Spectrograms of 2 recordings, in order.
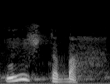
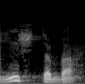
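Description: First: It starts with 'ish', with no initial y sound. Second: It starts with 'yish', with a clear initial y sound. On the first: It sounds like 'a man, a cook'. The speaker calls it wrong. "שלא ישמע, כאילו אומר" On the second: It means 'may it be praised'. The speaker calls it right. "אלא ישתבח, יעשה ביוד"

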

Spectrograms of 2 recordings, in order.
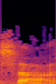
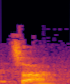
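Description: First: The consonant is pronounced as s. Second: The consonant is pronounced as ts. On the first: The speaker calls it wrong. "אבל לא תעשה סע, סמך" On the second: The speaker calls it right. "תעשה צע, שיהיה שונה מאחר"

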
